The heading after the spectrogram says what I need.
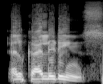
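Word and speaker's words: alkylidenes: Alkylidines. More appropriate pronunciation is alkylidines.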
